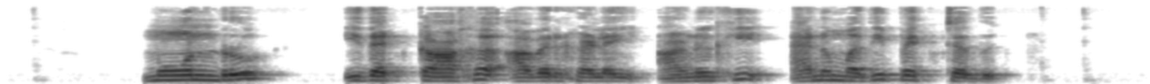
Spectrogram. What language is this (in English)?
Tamil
